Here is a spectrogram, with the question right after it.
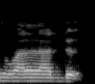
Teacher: Mainnya matobi alif, sebelumnya fathah. Walade, dalnya ini termasuk huruf qalqalah, dibaca mantul, tapi karena dia wakof jadi disebut qalqalah kubro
